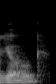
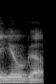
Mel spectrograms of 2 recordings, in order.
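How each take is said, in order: First: The word ends on the g consonant. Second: The word ends with a final ah vowel. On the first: "without the uh, almost the longer ah at the end" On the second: "you could say yoga"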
